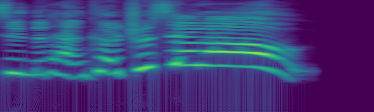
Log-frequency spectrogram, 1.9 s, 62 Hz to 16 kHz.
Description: SU-76建造完成提醒语音.OGG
